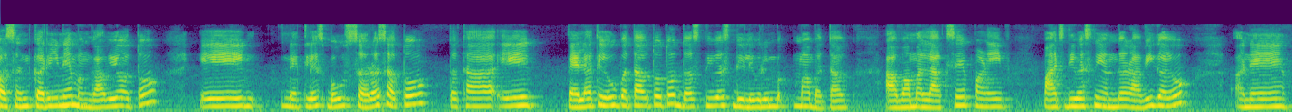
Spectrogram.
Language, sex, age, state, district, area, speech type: Gujarati, female, 30-45, Gujarat, Ahmedabad, urban, spontaneous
